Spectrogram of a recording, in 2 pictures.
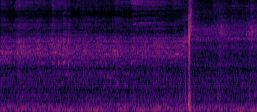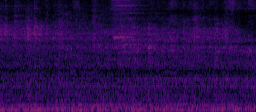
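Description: Coal train hopper cars rolling past, their wheels running over the rails with a steady rumble. One sharp knock about two and a half seconds in.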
